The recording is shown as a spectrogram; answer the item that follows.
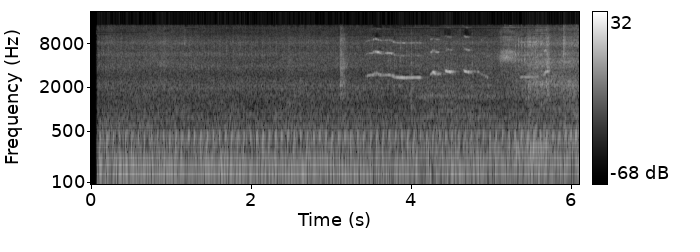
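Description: A vehicle engine idling steadily close by, a low rumble with a fast even pulse. A few short, high chirps sound about halfway through.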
